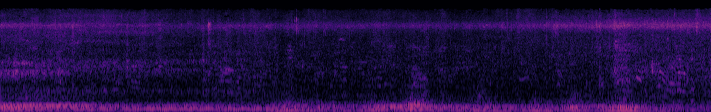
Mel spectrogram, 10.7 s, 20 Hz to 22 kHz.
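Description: Maserati GranTurismo MC Stradale's V8 running steadily at low revs as the car pulls away. From about halfway a Spyker C8's engine takes over, swelling briefly around six seconds and again near the end as it rolls past.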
